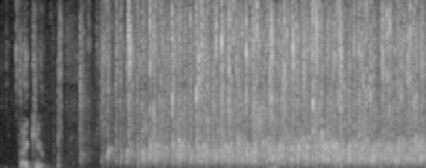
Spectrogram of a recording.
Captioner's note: audience applauding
